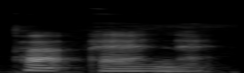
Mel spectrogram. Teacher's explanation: So you just go here, and you look, this is the first sound. The second sound is the open mid front unrounded vowel e, and then the third sound is the voiced alveolar nasal n.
